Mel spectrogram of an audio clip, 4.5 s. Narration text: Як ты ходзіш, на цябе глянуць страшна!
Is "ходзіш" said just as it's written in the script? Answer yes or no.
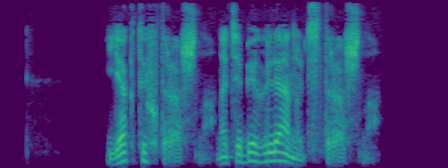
no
